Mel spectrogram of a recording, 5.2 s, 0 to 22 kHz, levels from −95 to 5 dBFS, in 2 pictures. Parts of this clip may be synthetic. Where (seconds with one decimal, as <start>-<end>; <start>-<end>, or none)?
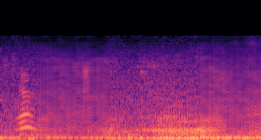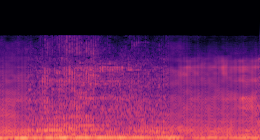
0.4-1.1; 2.0-2.9; 4.3-5.2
